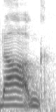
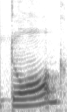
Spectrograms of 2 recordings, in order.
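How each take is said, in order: First: The vowel is an open ah sound. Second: The vowel is a rounded O sound. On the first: The speaker calls it wrong. "open their mouths too wide and say ah" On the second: The speaker calls it right. "the proper pronunciation of the word would be dog"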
